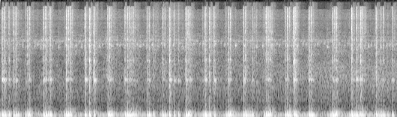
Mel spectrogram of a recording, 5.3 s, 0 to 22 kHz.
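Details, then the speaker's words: Mk4 VW GTI VR6 idling with a deep, uneven lope surging about twice a second, nearly stalling; vacuum leak from a broken brake booster hose at the check valve, fixed by replacing it with an OEM hose. "So a couple of weeks ago, I started it and it was immediately loping, like it had a aggressive cam in it, almost like an RX-7 rotary type. It was like brap, brap, brap."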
